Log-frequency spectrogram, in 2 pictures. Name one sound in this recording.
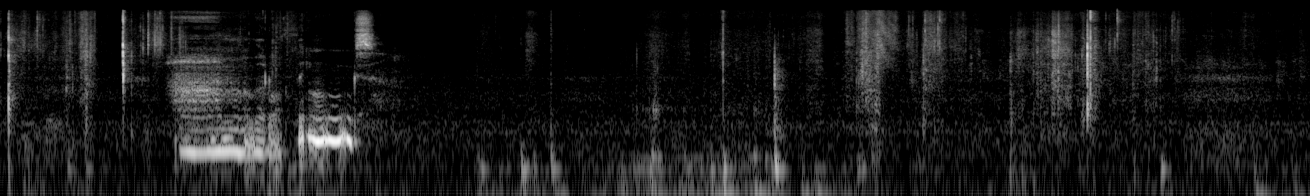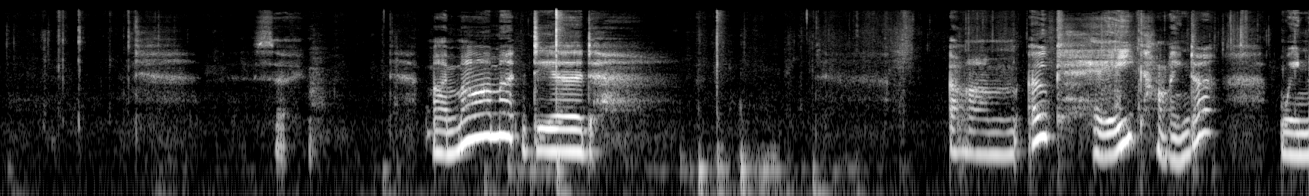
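A paper sticker sheet rustles as it is handled.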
